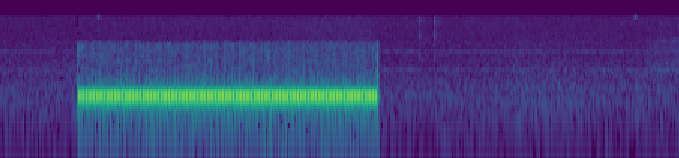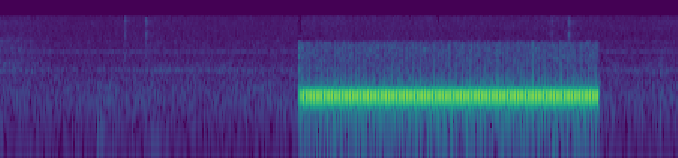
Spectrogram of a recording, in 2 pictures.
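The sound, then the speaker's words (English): A telephone tone on a group call line as a group call is added: a steady, mid-pitched electronic hum sounds for about two seconds, falls silent for several seconds, then repeats once. No one speaks. “Add the group call.”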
